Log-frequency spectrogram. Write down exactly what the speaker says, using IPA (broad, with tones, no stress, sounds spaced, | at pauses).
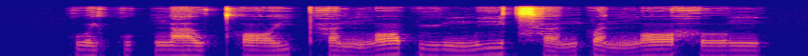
kʷ ɐ˨ j kʷ ɪ˨ k̚ ŋ aː˨ w t̪ʰ ɔː˨˥ j pʰ ɐ˨˩ n ŋ ɔː˥ p yː˨ ŋ m iː˥ t͡sʰ ɐ˨˥ n p ɐ˨˩ n ŋ ɔː˥ h ʊ˧ ŋ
